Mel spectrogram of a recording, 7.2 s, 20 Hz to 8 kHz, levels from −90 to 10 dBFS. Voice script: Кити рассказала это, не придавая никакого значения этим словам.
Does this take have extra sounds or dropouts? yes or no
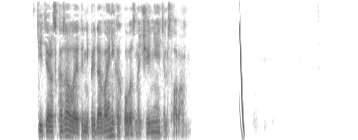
yes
